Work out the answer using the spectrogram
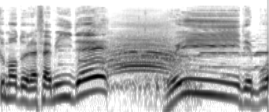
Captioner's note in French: cris de pingouins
